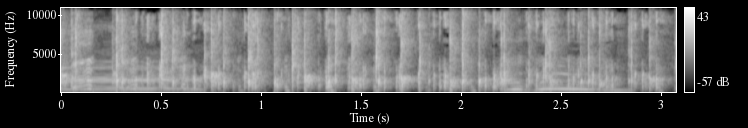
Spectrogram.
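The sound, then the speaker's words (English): A woman claps rapidly and steadily for herself for about three seconds as she is introduced as a guest, sharp slaps in quick succession, while a voice lets out sliding, sung-out cheers over the clapping. “She's going to clap for herself”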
